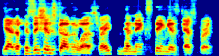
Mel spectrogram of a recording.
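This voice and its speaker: A man talking casually as a player in a tabletop game, in a thoughtful, deliberate manner. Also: on the high side, expressive, pushed and bright, low-quality recording.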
